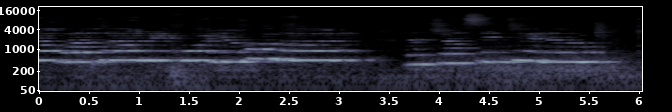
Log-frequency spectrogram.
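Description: A woman's solo voice singing slow, long-held notes at church. It breaks off briefly a little past halfway, then carries on.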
